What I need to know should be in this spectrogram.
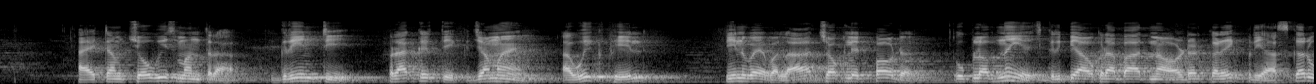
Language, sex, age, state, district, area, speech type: Maithili, male, 60+, Bihar, Madhubani, rural, read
